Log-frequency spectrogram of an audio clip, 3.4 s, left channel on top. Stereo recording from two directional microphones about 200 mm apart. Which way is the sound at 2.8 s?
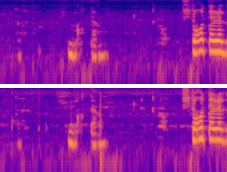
25° right (ahead or behind).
